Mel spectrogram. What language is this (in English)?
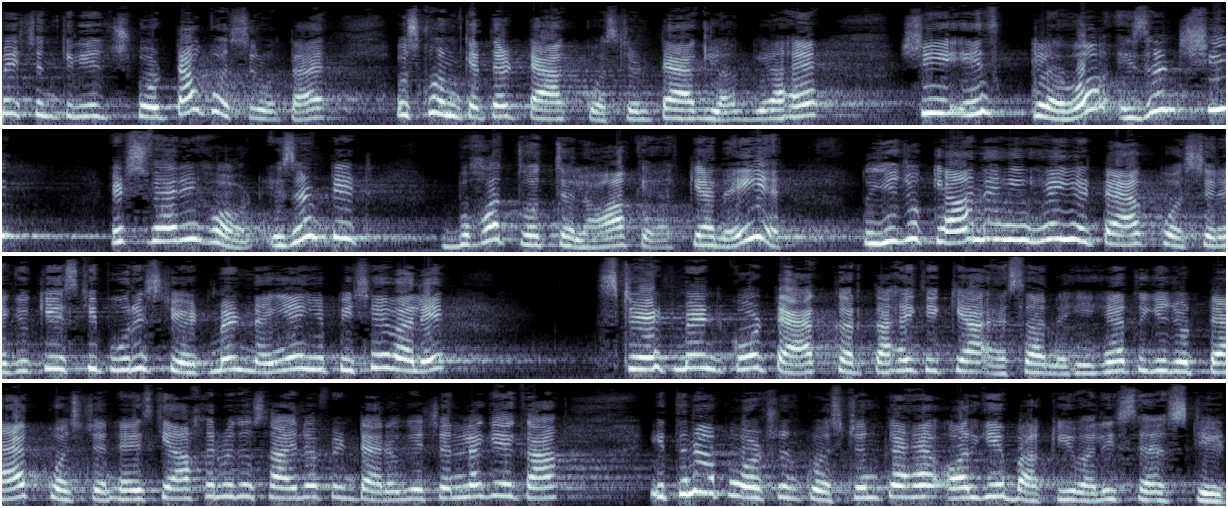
Hindi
